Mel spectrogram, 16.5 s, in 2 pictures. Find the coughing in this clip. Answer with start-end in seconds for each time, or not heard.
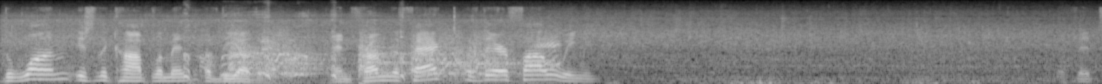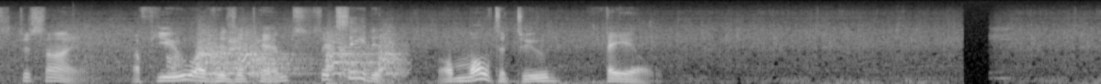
1.4-3.1.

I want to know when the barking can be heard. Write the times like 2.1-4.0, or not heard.
1.4-4.2, 9.5-11.3.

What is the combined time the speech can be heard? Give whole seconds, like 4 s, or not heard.
10 s.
